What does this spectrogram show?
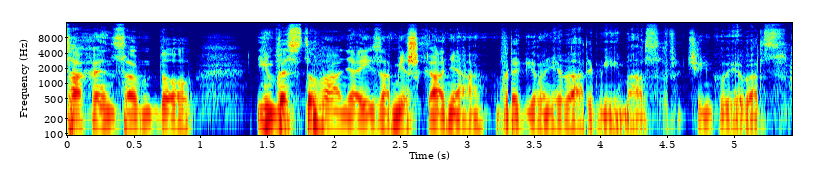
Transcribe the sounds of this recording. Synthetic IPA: axɛnt̪samd̪ɔ | invɛst̪ɔvaɲaizamʲjɛʂkaɲavɾɛɡʲjɔɲɛvaɾmʲjiːmasuɾd͡ʑɛŋkujɛbaɾd̪zɔ̥

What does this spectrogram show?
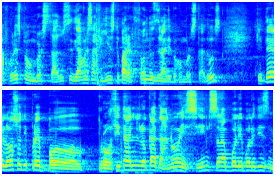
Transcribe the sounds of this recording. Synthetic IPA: ɐfoɾe̞spue̞xumbɾo̞st̪ɐ̰t̪ust̪izðjɐfoɾe̞sɐfiʝist̪upɐɾe̞lθo̞nd̪ozðilɐðipuexumbɾost̪ɐ̰t̪us | ce̞t̪e̞lo̞so̞t̪ipɾ | pɾoːθit̪inɐlːilokɐt̪ɐno̞isinsenɐmbo̞lipo̞lit̪izm

